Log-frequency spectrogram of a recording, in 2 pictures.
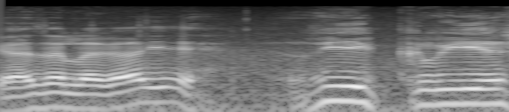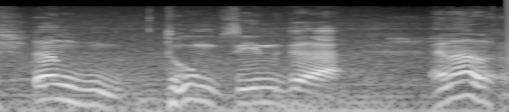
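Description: Light background noise sits behind a man's voice as he talks. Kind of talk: scripted drama dialogue. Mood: playful, conspiratorial. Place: shop.

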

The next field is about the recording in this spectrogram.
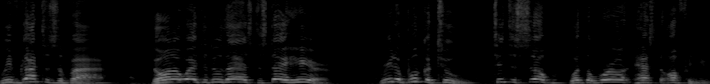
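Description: A man talks at an extremely high pitch. His pace is moderate. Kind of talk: scripted drama dialogue, stern advice. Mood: stern, lecturing. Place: home room.

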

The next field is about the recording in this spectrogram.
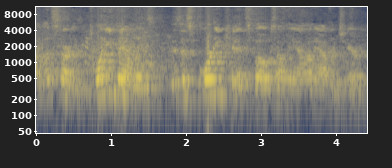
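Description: Over light background noise and audible room echo, a man talks at a very fast pace with ordinary pitch variation. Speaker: charity auctioneer. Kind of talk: fundraising appeal to the audience. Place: hall.

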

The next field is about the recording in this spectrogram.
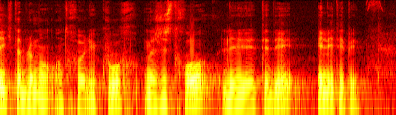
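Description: Over a quiet background, a man speaks with a dark, mellow tone and ordinary pitch variation. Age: 20s. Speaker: university student. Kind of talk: testimony. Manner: halting.

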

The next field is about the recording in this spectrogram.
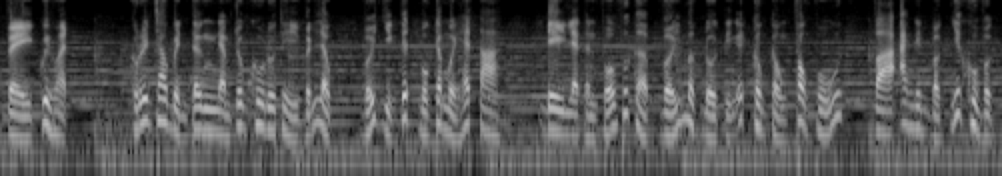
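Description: A man with a Southern Vietnamese accent at a fairly quick pace, with music in the background. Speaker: voice actor. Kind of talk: TV commercial read.

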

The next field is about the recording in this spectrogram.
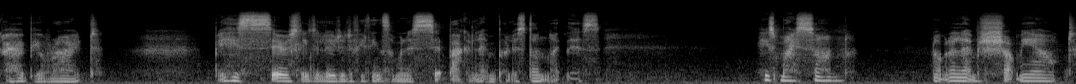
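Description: Moderate-paced whispering interrupted again and again by long pauses. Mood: hurt, determined.

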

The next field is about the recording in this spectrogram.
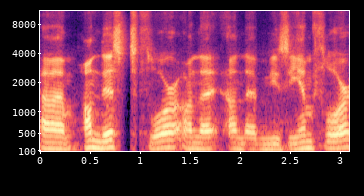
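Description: A somewhat breathy voice with an American accent, at a fairly slow pace, over light background noise. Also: man. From Texas, Fort Worth; Texas. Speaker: museum education director; guest. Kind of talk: casual interview conversation. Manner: hesitant with many fillers. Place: office. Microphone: video call.

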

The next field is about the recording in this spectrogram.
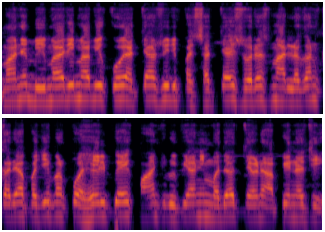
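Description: Music in the background behind a man's high, monotone, flat voice, very even loudness, dry and close with no echo. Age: 80s+. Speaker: elderly man living in a shelter. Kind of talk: interview testimony.

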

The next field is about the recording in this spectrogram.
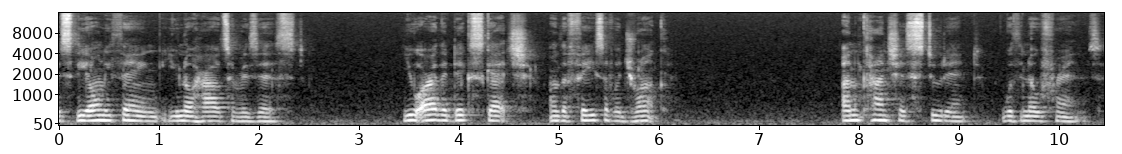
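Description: Over light background noise, a woman with a very deep, low pitch speaks at a very slow pace in a flat monotone, with long, frequent pauses. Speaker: poet. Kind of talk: spoken word poetry reading. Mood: intense, somber. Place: home room. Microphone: webcam.

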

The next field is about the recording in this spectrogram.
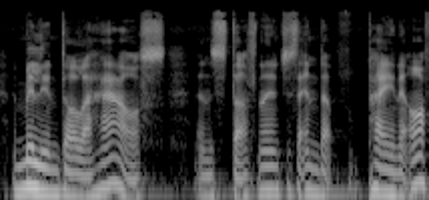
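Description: With a quiet background, a man talks in a British accent. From UK. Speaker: architect. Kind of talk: casual monologue. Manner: casual, hesitant with fillers. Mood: relaxed, conversational. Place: home room. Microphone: studio mic.

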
